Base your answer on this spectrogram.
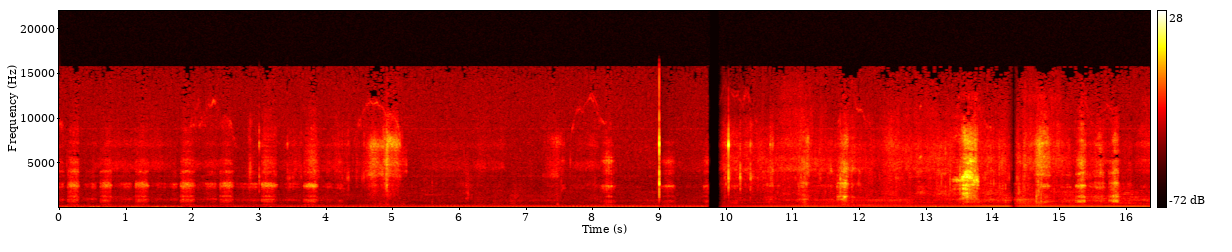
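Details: Toby the Bulldog at play in a yard, snorting and wheezing rapidly and unevenly throughout, with a constant low droning hum underneath and a brief dropout near the middle.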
